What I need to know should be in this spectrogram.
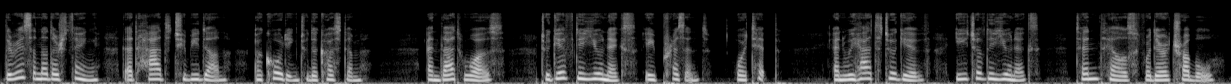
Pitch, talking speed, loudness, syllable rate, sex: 220 Hz, 185 wpm, -16 LUFS, 5.0 syllables/s, female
